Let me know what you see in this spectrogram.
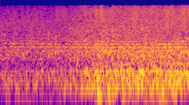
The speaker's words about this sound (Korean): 그리스 산토리니의 카마리 해변에 도착했습니다 아, 파도가 밀려옵니다. 왁산 폭발로 만들어진 검은색의 모래가 신비한 느낌을 주는 어떤 해변입니다. 모래가 검다 보니까 바닷물도 아주 까만색으로 보입니다.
